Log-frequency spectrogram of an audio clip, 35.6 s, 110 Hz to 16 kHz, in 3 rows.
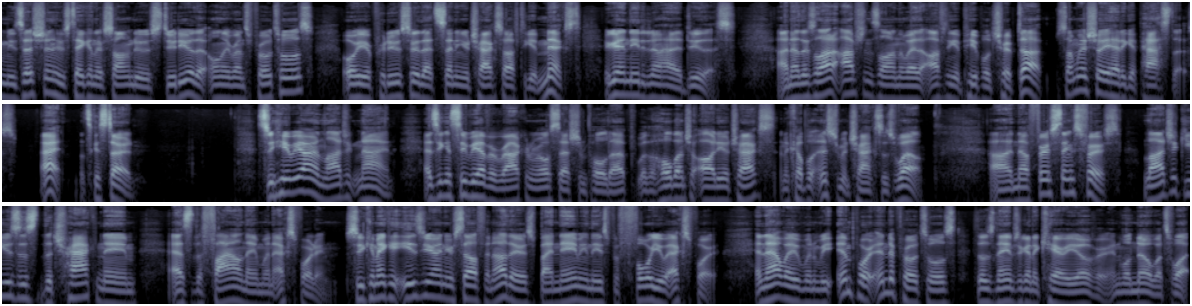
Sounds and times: Speech: 0.0s - 13.3s, 14.4s - 21.1s, 21.8s - 35.6s.

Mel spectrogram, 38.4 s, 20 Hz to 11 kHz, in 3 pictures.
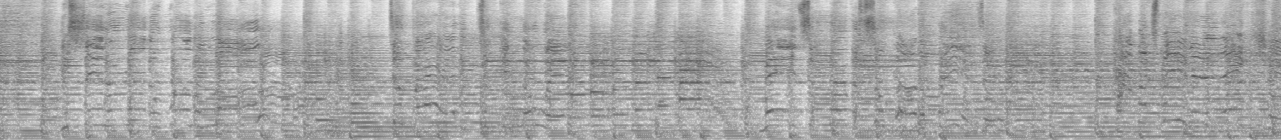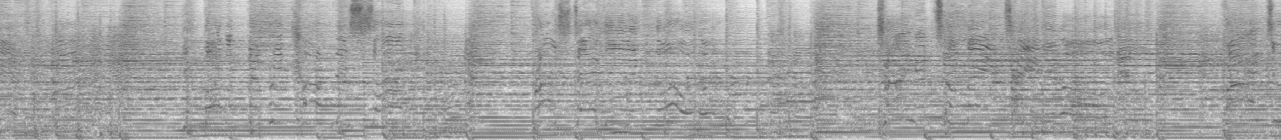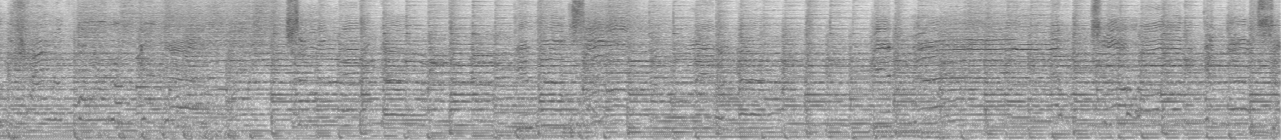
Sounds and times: Rock and roll: 0.0s - 38.4s.

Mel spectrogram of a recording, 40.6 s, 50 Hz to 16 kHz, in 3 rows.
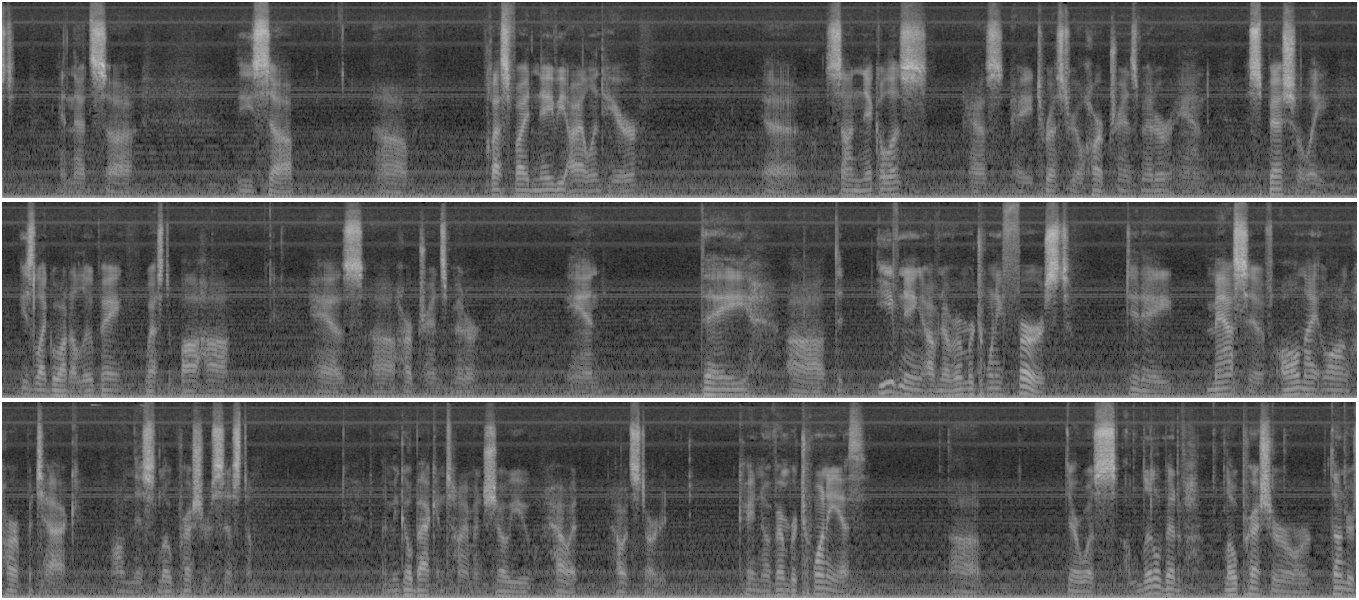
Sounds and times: Speech: 0.0s - 1.4s, 2.4s - 3.0s, 3.7s - 4.2s, 4.8s - 6.5s, 7.6s - 15.9s, 16.6s - 18.4s, 19.2s - 19.6s, 20.5s - 29.7s, 30.9s - 33.8s, 34.4s - 35.8s, 36.6s - 37.0s, 37.7s - 40.6s.

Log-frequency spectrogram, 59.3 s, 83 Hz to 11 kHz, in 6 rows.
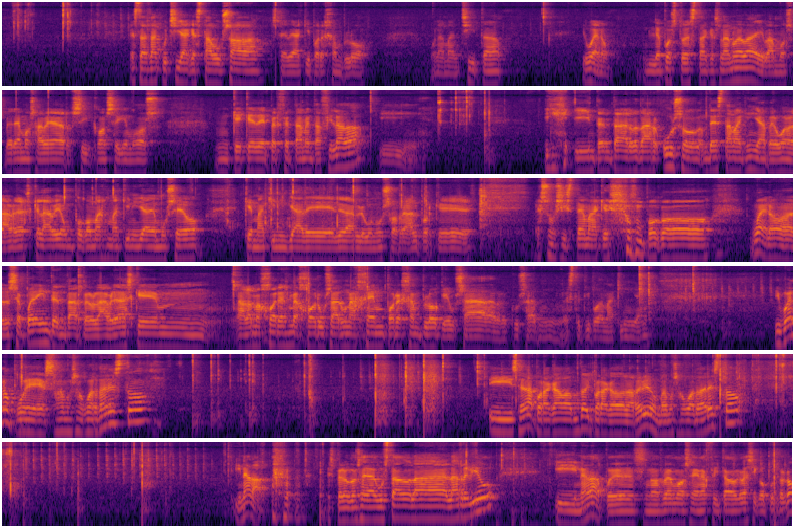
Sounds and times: Speech: 1.6s - 4.6s, 5.4s - 6.4s, 7.2s - 12.0s, 12.6s - 15.2s, 16.6s - 25.8s, 26.4s - 37.8s, 39.3s - 41.6s, 45.6s - 48.9s, 52.3s - 55.7s, 56.3s - 59.3s.

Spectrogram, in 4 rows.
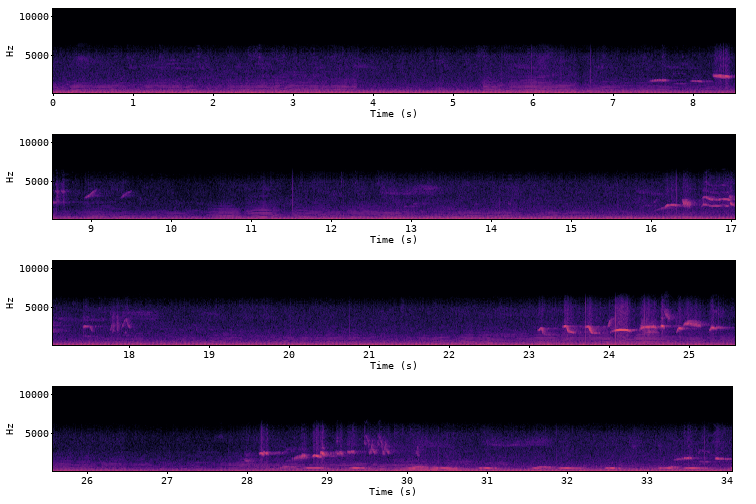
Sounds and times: Bee, wasp, etc.: 0.0s - 34.0s
Fly, housefly: 0.0s - 34.0s.

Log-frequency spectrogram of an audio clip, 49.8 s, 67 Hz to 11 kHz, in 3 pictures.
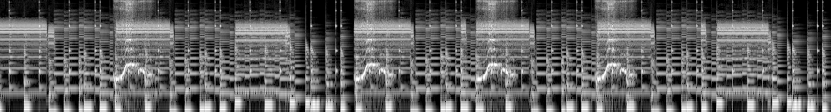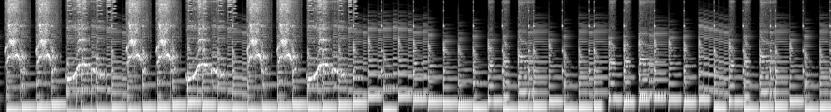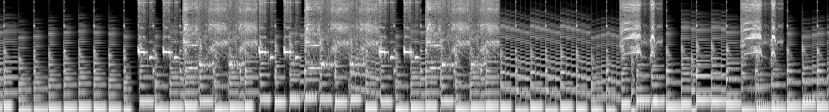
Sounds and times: Music: 0.0s - 49.8s.

